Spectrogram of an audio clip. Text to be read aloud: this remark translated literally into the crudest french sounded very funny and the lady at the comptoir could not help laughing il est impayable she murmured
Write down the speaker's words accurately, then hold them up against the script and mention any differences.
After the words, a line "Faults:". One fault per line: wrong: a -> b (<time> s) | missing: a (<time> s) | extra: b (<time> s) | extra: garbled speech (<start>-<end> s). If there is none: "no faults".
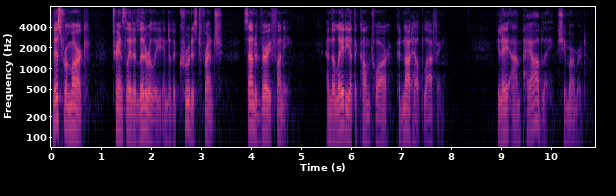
this remark translated literally into the crudest french sounded very funny and the lady at the comptoir could not help laughing il est impayable she murmured
Faults:
no faults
